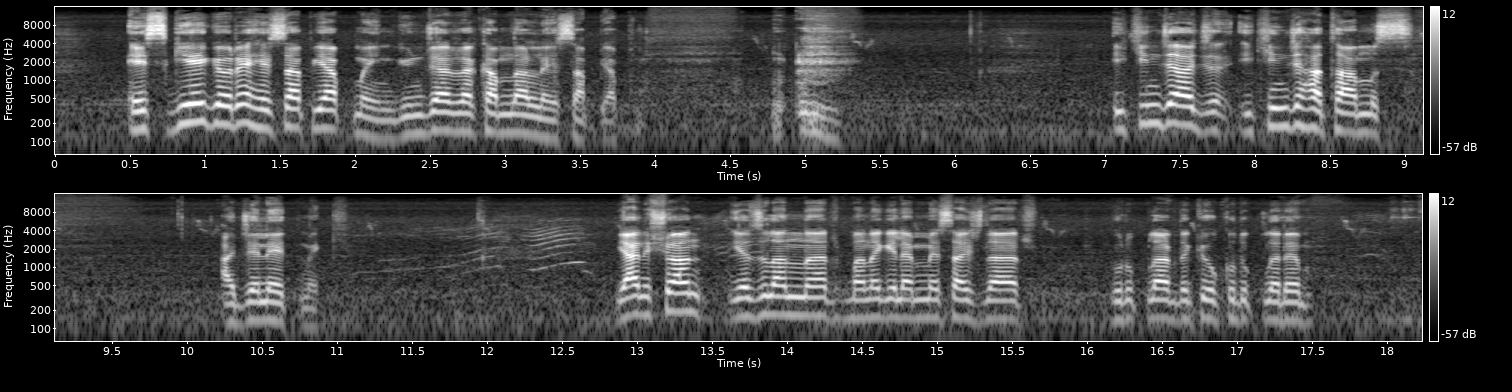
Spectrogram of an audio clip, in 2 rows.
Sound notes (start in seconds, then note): 4.8 clears throat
